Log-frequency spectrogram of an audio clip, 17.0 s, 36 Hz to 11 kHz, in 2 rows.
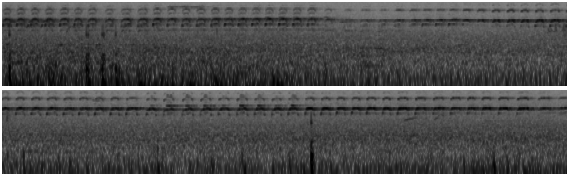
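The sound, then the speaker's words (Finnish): Nestling birds' begging calls at the nest: a continuous chorus of thin, high-pitched cheeping with a steady pulsing rhythm, fairly faint and unbroken throughout. “1000 kertoja olen pesällä käynyt ja tätä poikasten kerjuääntä kuunnellut.”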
